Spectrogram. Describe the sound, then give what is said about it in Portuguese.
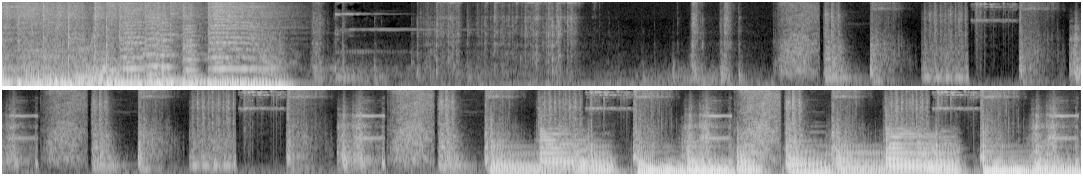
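A cash register rings and coins clink and rattle in a steady, looping rhythm, loud, after a brief burst of music; a full band then comes in over the clattering. “De uma das caixas registradoras mais famosas da história, né?”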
